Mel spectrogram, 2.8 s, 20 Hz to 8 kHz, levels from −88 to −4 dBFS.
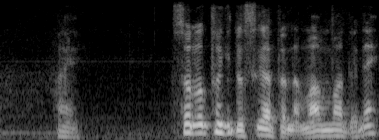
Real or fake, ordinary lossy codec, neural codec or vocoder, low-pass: real; Opus, 16 kbps; none; 7.2 kHz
